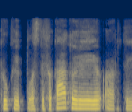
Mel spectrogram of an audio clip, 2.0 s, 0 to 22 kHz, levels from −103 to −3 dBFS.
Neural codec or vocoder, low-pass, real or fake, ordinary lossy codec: codec, 24 kHz, 3.1 kbps, DualCodec; 10.8 kHz; fake; AAC, 32 kbps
